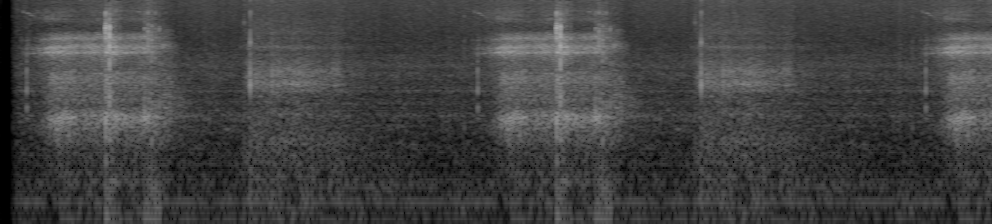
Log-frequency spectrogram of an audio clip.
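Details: Sleeping dog snoring: a loud, rattling inward snore followed by a softer outward breath, roughly every four seconds.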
